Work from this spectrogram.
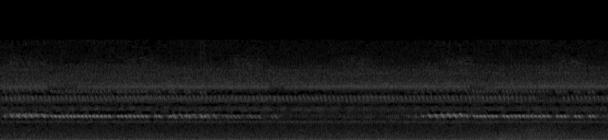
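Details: Cricket chirping on a rural summer night in the forest, two bursts of rapid high-pitched trilling, the first at the start and the second near the end, separated by a quieter stretch of steady insect hiss.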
